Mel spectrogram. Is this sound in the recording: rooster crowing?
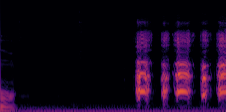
yes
